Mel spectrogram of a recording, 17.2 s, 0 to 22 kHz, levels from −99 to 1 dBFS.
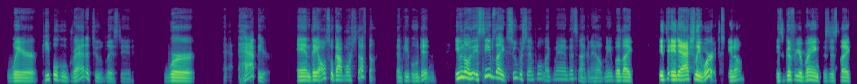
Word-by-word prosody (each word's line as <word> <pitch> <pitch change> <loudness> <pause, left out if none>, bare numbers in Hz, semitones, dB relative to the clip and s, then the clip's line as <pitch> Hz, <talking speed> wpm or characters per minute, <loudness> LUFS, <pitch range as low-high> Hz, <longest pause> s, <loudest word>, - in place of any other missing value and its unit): where 110 -1 -3
people 165 +1 -4
who 135 -4 -12
gratitude 115 -2 -9
listed 95 -2 -18 0.7
were, 115 -2 0 0.6
uh, - - -26 0.3
happier - - -6 0.6
and 135 -1 0
they 145 0 +4
also 205 +7 -4
got 155 -2 0
more 155 -2 -11
stuff - - -9
done - - -16 0.4
than 120 -2 -12
people 125 -2 -13
who 120 - -9
didn't. - - -7 0.4
Even 220 +6 +3
though 235 -4 +4
it 190 -3 +1
seems 285 -3 -2
like 185 - 0
super 210 - -10
simple, 165 +4 -16
like, 130 -2 -18
"Man, 170 -1 -17
that's 180 +1 -17
not 105 - -15
gonna 105 +1 -22
help 110 0 -17
me," 135 +2 -14
but, 135 0 -4
like, 125 -2 +1 0.5
it 155 -1 +5
it 160 0 +8
actually 170 +1 +8
works, - - 0
you 130 - -2
know? 155 +6 -5 0.7
It's 125 0 -7
good 155 +3 0
for 150 - -9
your 140 -3 +1
brain 145 -1 0
'cause 120 0 -19
it's 120 -3 -12
like 120 -2 +2
135 Hz, 170 wpm, -23 LUFS, 120-165 Hz, 0.7 s, it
